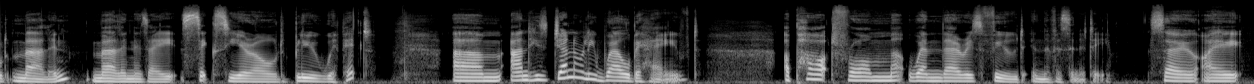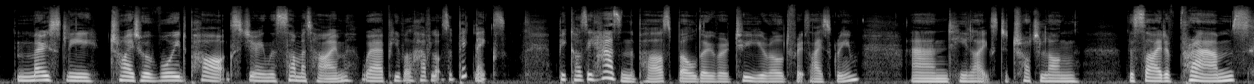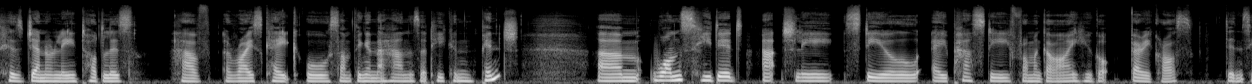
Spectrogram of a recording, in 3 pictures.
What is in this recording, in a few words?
Natural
